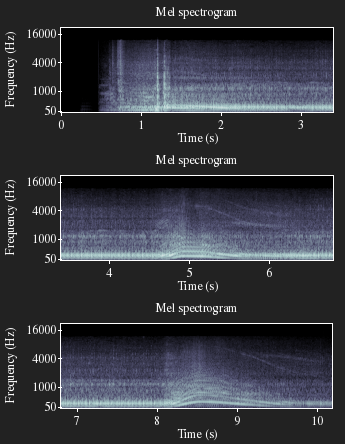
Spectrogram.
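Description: A vehicle engine catches with a couple of sharp clicks, settles down to a steady idle, and is revved twice, each rev rising and dropping back to idle, at about five and eight and a half seconds in.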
